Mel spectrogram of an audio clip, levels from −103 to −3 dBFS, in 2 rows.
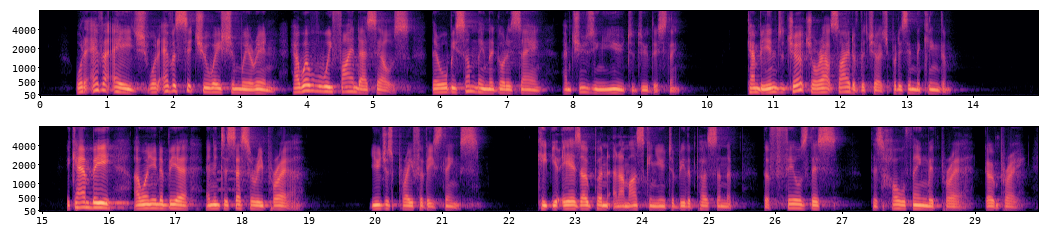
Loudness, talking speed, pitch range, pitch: -30 LUFS, 165 wpm, 115-195 Hz, 135 Hz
